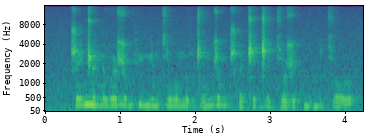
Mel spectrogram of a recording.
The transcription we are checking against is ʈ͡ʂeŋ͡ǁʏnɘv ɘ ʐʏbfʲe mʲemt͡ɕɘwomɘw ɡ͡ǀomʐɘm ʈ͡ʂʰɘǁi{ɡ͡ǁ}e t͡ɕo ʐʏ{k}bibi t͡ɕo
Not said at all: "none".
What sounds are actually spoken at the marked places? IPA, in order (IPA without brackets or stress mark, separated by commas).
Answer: ɡ͡ǁ, k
